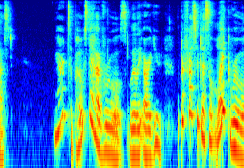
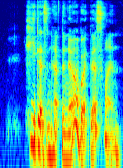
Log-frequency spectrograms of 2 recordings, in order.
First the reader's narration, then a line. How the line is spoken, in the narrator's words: Santa laughed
